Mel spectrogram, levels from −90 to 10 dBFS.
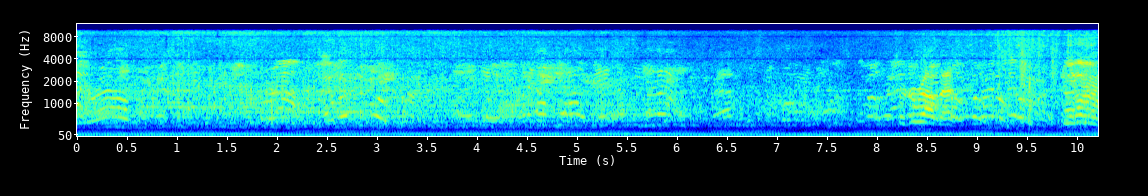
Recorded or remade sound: recorded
